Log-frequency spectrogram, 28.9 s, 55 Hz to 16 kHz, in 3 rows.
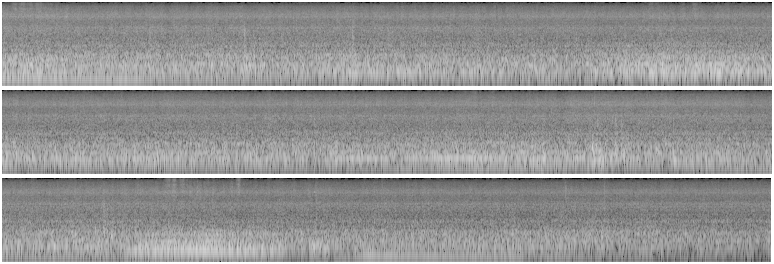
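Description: Porsche 944 S2 at speed, heard from inside the cabin: the engine running steadily under a constant rush of wind and tyre noise. The engine note shifts a little past two-thirds of the way through and the whole sound eases slightly toward the end.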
